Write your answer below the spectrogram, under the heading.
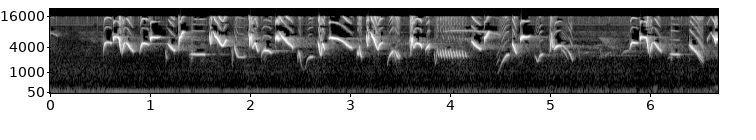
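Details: Black-throated canary in sustained song: a rapid, continuous stream of high, varied chirps and sweeping whistles with a brief buzzy trill midway, over a faint low hum.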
